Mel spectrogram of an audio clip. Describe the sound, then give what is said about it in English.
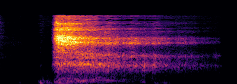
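A voice imitating God breathing the universe into existence: a brief soft sound, then one long, forceful breathy exhalation that rushes out loudly and fades gradually over about a second and a half. “You know how he made the universe? He breathed it into existence.”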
